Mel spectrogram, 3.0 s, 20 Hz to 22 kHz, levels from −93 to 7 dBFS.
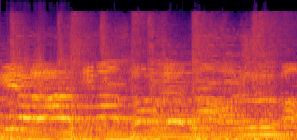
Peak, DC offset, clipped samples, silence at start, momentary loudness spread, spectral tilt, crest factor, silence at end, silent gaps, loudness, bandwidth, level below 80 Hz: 0 dBFS; under 0.1%; 0.4%; 0 s; 5 LU; -6 dB/octave; 8 dB; 0 s; none; -9 LUFS; 15.5 kHz; -16 dBFS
